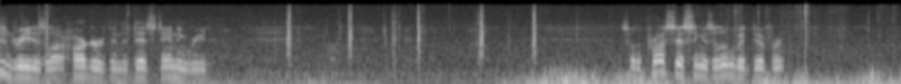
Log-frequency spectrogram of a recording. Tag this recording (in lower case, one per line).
speech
